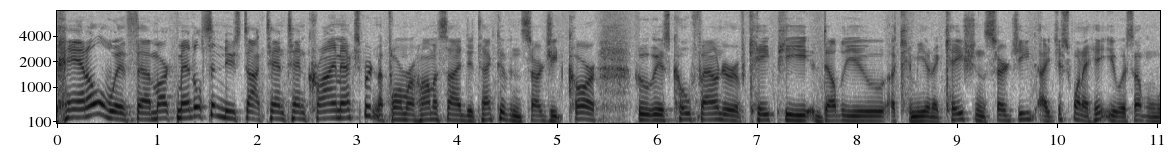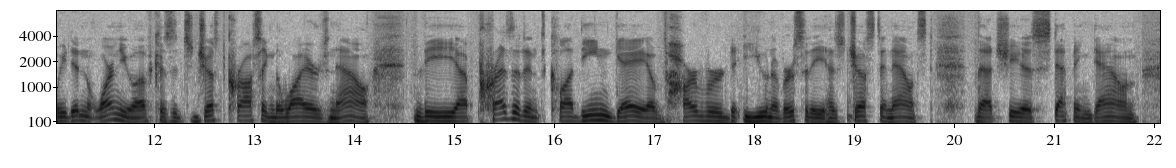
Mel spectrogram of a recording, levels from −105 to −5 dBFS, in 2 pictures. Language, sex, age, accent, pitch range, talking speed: English, male, 40-59, American, 110-140 Hz, 165 wpm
